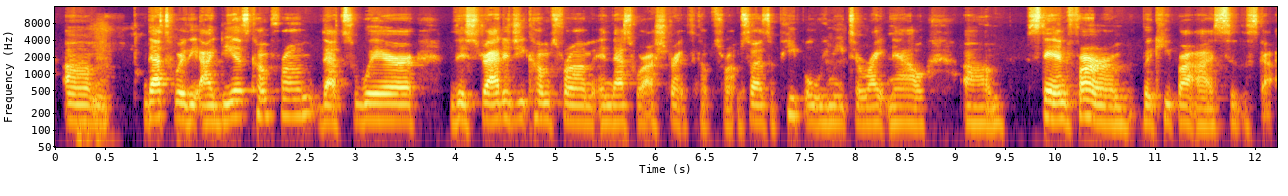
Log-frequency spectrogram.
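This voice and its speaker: Low-key middle-aged woman giving reflective answers. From born in Jamaica, raised in Brooklyn, United States. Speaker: guest, life coach and educator. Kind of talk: conversational interview answers.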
